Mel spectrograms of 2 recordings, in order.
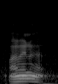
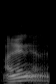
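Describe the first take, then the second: First: "amin" with a falling tune, sounding like aman; amin said flat. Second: Said in the usual way. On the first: Shown as a demonstration. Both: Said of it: "Ini amin apa aman nih".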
